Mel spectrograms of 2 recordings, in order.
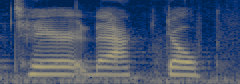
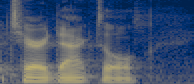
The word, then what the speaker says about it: pterodactyl: I think the joke is, why can't you hear the pterodactyl use the bathroom? – Oh, yeah, because the pee's silent. – Because the pee is silent.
